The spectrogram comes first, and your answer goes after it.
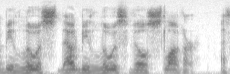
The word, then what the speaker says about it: Louisville: Louis that would be Louisville Slugger that's not a Louisville Slugger dum-dum how do you spell Louisville I mean there's an s in Louisville but you don't pronounce it yeah but you didn't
